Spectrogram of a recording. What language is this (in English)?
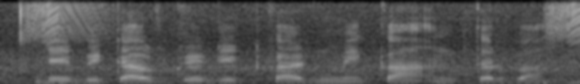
Bhojpuri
